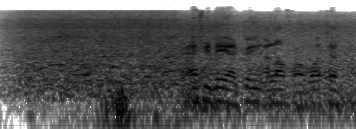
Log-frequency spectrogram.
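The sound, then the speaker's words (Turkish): Water splashes and rushes steadily at the Trevi Fountain in Rome on a hot summer day, a loud continuous wash with a voice speaking over it. “Sıcak havadan bunalan Romalılar soluğu aşk çeşmesi olarak bilinen tarihi Trevi çeşmesinde aldı. Serinlemek için çeşmeyi seçenler arasında turistler de vardı.”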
